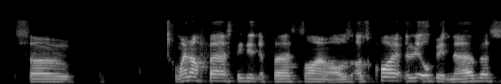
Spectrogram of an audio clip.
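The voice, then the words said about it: Brummie (Birmingham) English accent. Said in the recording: “my accent, um, the Brummie accent.”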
